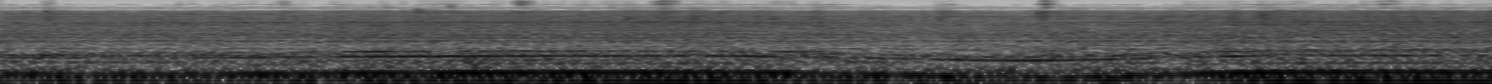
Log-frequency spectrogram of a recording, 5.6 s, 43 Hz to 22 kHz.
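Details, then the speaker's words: MCI 9 coach on a test drive after replacing very bad wheel bearings, king pins and air bags: low steady engine rumble with no growl or hum rising with road speed; the engine is now audible where wheel bearing noise once drowned it. "yeah I can hear the engine today and the other day I couldn't hear the engine because of the wheel bearing noise yeah it's amazing"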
